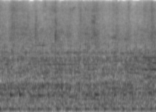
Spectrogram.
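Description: An engine idling, a steady low pulsing throb.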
